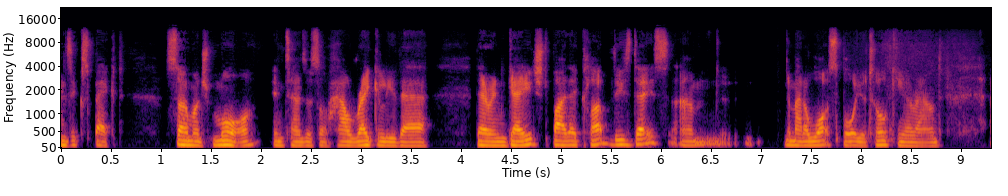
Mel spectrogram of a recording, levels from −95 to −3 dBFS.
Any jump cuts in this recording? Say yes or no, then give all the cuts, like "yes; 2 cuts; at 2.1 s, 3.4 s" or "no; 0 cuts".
no; 0 cuts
